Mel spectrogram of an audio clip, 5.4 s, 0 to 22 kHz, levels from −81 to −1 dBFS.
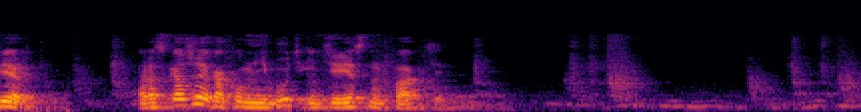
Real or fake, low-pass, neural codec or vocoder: real; 7.2 kHz; none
